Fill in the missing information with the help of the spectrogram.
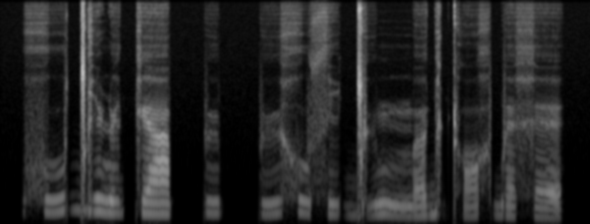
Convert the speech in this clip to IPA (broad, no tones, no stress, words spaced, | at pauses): xuɡ͡ǀiɳɪ kʲapːy pːyxusi ɡ͡ǀy mːœɡʲʊ ʈʰɔxbɛ xɛ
